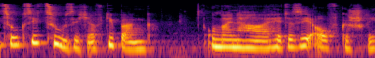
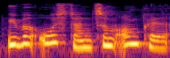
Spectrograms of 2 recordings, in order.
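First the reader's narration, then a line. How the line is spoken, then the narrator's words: Plain. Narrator (German): antwortete sie stattdessen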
